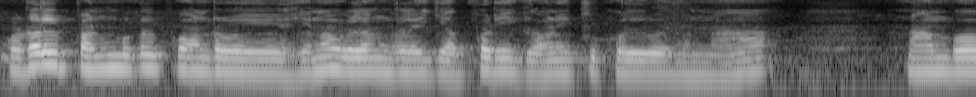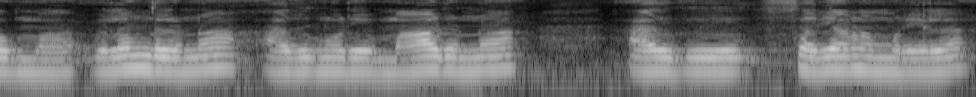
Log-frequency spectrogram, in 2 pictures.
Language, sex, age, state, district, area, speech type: Tamil, male, 60+, Tamil Nadu, Dharmapuri, urban, spontaneous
